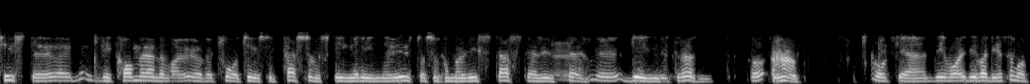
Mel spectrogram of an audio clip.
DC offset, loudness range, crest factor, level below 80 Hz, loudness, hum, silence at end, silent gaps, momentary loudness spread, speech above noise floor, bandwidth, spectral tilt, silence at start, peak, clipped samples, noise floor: under 0.1%; 2 LU; 16 dB; -60 dBFS; -19 LUFS; none; 0 s; none; 7 LU; 37 dB; 4.5 kHz; -12 dB/octave; 0 s; -2 dBFS; under 0.1%; -55 dBFS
